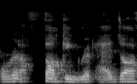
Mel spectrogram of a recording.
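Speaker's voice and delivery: head coach voice, locker-room pump-up delivery. Contrasting two head coaches, quoting one: Dan Campbell impression. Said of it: "Dan Campbell comes down, he's like".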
